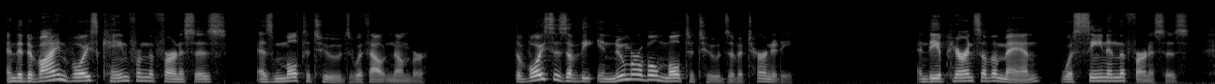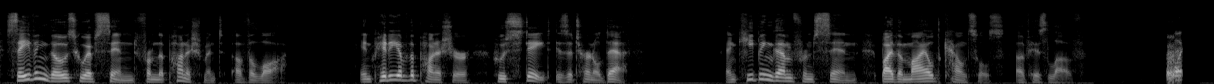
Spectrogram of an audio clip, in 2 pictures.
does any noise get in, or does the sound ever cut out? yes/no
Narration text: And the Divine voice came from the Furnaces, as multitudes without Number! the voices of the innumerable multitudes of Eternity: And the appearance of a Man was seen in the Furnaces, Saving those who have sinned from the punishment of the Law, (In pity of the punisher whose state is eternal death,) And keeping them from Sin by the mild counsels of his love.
yes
